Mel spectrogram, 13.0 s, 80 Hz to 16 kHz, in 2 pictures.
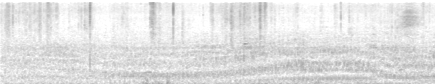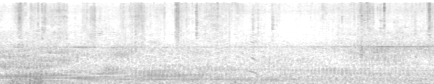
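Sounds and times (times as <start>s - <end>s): steady engine drone: 0.0s - 13.0s.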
